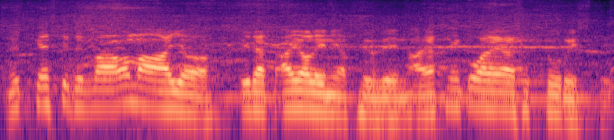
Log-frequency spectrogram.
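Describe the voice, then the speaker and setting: Calm mechanic from Finland coaching over radio. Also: male voice, medium pitch, a loud crowd. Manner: calm, steady instructions with lap times. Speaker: racing mechanic. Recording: radio with loud track noise.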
